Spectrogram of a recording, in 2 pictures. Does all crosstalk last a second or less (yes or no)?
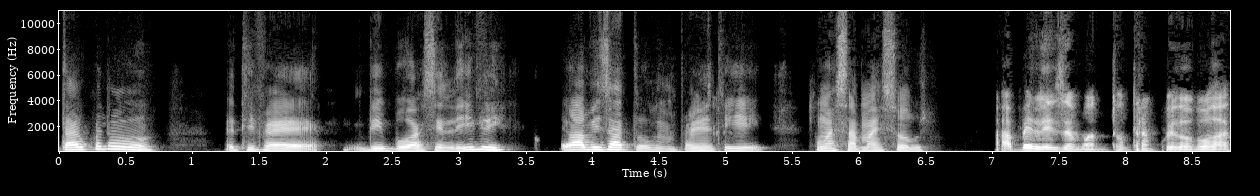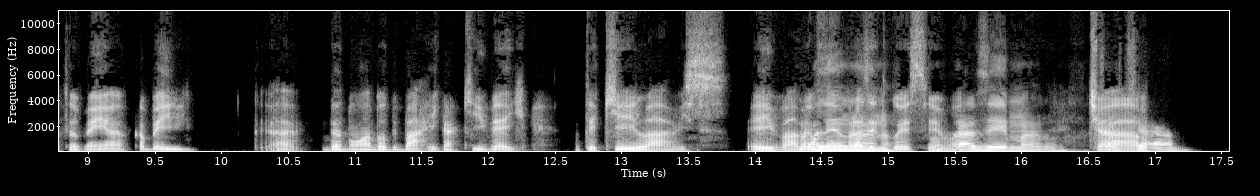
no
